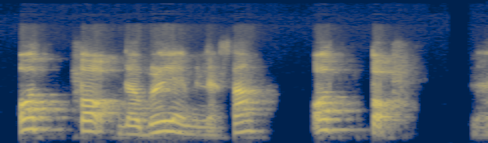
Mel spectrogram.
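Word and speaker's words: 夫: Nah, suami dibacanya otto, double ya minasang, otto.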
